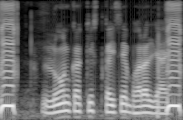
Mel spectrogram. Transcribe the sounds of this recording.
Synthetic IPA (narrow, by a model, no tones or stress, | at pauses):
loːnkakɪst̪kəɪsebʱəɾəld͡ʒaːe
